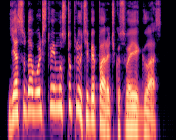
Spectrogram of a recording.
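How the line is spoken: Snide shout. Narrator (Russian): ехидно крикнула ему вслед девятиглазка

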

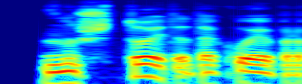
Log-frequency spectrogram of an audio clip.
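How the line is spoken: Grumbling. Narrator (Russian): проворчал Ворчун

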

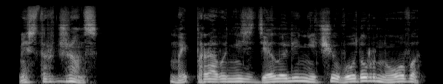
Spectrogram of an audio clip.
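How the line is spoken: Timid. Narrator (Russian): сказал он робко

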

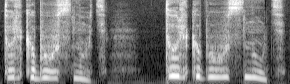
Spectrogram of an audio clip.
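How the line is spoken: Barely audible. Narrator (Russian): произнесла я чуть слышно

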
